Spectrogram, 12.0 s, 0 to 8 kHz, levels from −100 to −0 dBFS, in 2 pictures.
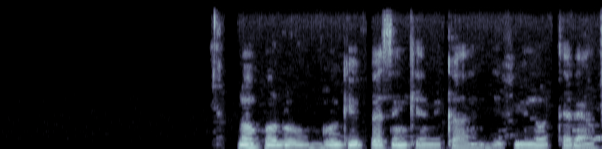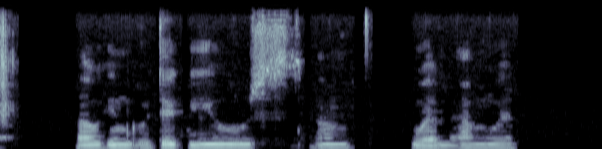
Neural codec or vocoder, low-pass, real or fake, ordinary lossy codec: none; 7.2 kHz; real; none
